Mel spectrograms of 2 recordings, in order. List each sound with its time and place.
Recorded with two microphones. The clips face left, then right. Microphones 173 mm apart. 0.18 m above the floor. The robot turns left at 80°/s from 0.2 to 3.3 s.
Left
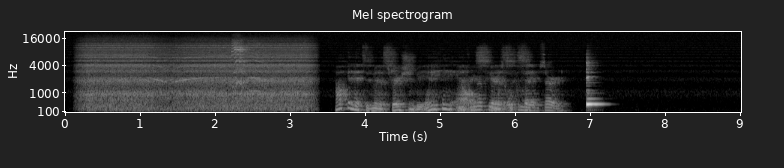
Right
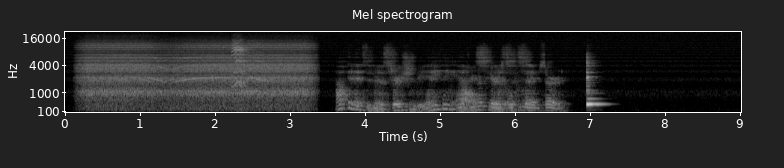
2.2 s a squeak: 160° left, 7.5 m; by 2.7 s 115° left, 7.5 m
3.6 s a man speaking: 75° left (ahead or behind), 4.5 m
5.2 s a man speaking: 55° left (ahead or behind), 4.5 m
7.0 s a cowbell: 35° left (ahead or behind), 0.6 m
